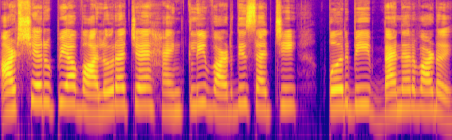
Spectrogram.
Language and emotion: Goan Konkani, neutral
